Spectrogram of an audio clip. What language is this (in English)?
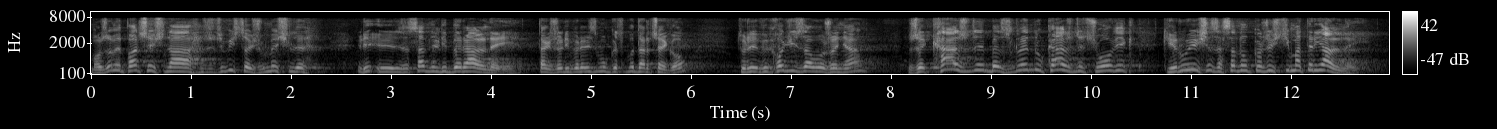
Polish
